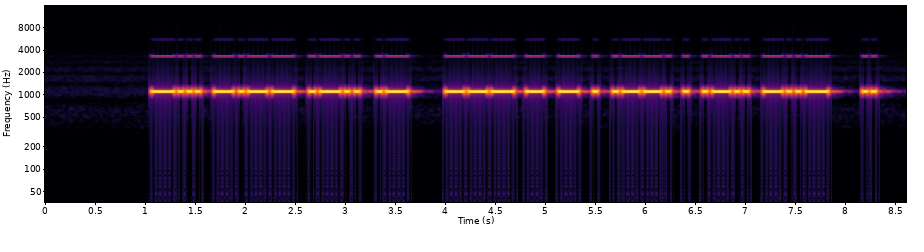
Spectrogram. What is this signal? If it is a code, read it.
Morse code (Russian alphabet), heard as a keyed tone, hand-sent with a straight key, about 26 wpm, 1110 Hz, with room echo. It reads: БЫЛА ОТТЕПЕЛЬ И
